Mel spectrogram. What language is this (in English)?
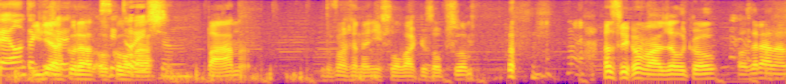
Slovak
